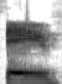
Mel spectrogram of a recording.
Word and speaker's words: Dev: But if phonetically looks like Dev, it is pronounced Dave. That's how they pronounce it in India. I don't knock people who have the same name as me who they themselves pronounce it Dev.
